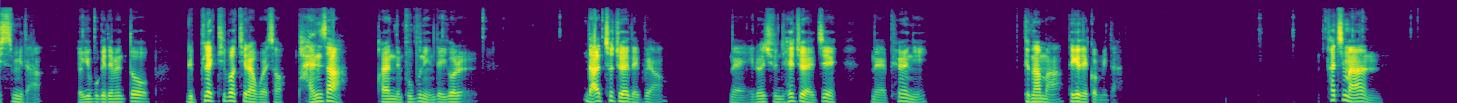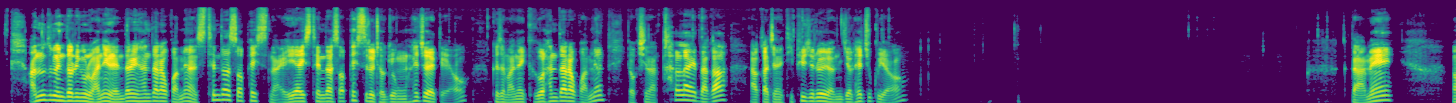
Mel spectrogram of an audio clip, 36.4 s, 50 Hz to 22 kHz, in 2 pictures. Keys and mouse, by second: 1.0 click, 5.6 click, 7.0 click, 16.2 click, 17.0 click, 17.6 click, 19.2 right click, 26.9 click, 28.1 click, 29.2 click, 30.8 ctrl+v, 31.2 Return, 33.0 click, 33.3 click, 34.7 click.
